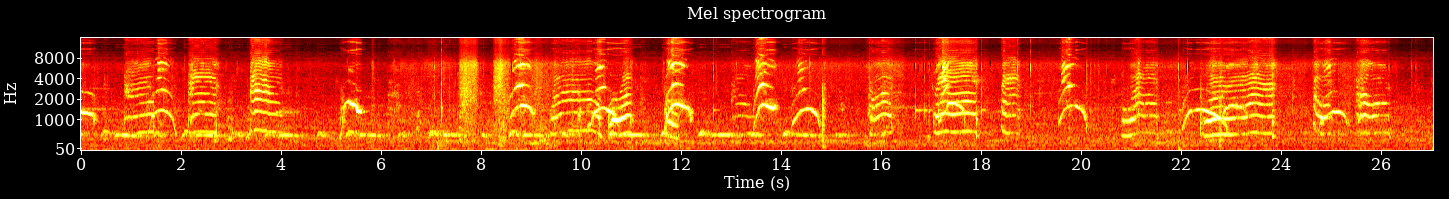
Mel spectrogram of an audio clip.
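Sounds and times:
kittens meowing: 0:00.0 - 0:02.8, 0:08.6 - 0:12.3, 0:13.0 - 0:14.9, 0:19.6 - 0:20.2, 0:20.8 - 0:24.0, 0:24.6 - 0:26.2.

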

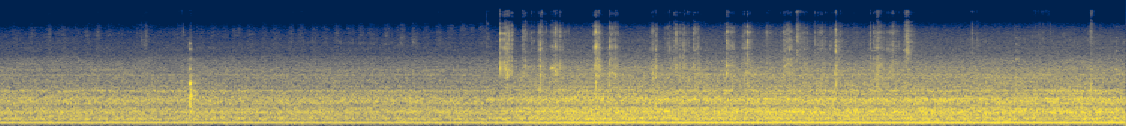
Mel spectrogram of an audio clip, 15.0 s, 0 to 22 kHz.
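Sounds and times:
steady low hum: 0:00.0 - 0:15.0
crisp clicks and ticks: 0:06.6 - 0:12.2.

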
